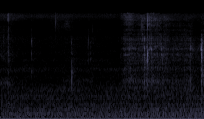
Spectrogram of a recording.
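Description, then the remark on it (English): Someone drinking water: a few soft gulps and wet mouth clicks spaced out over a low, steady background hum, with no talking. “Is that good water? Yeah, thanks for the water, man.”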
